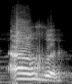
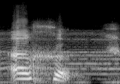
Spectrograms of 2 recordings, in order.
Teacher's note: یہ دونوں حروف حلق کے سب سے اوپر والے حصے سے ادا ہوتے ہیں جو منہ کے قریب ہوتا ہے. ان کو پڑھتے وقت آواز میں تھوڑی بھاری پن یا خراش ہونی چاہیے، جیسے حمزہ غین زبر اغ، حمزہ خا زبر اخ. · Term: غین خا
